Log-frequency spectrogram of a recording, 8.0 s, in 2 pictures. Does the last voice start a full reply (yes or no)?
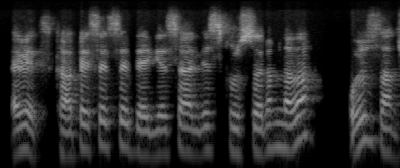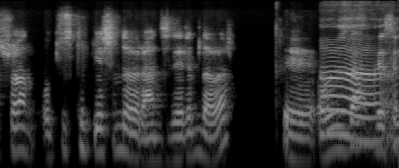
no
